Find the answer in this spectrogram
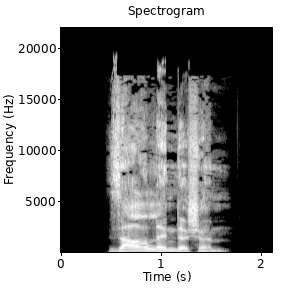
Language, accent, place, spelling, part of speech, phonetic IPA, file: German, Germany, Berlin, saarländischem, adjective, [ˈzaːɐ̯ˌlɛndɪʃm̩], De-saarländischem.ogg
- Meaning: strong dative masculine/neuter singular of saarländisch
